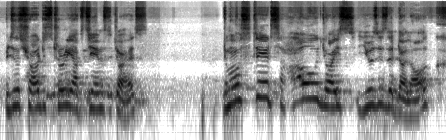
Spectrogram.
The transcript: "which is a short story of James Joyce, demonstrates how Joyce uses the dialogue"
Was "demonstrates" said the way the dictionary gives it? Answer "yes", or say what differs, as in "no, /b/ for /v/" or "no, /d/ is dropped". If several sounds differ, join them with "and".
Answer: no, /n/ is dropped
